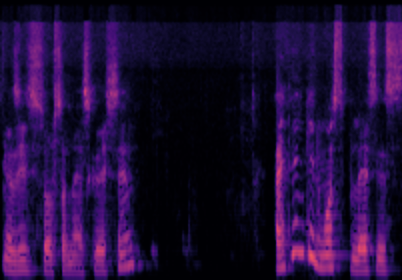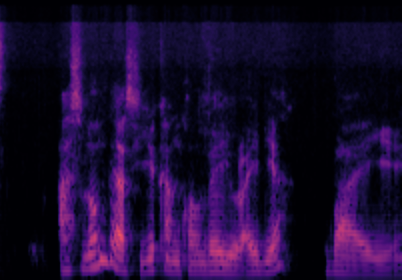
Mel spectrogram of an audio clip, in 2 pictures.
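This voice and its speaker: Lively intonation colors a voice with a dark, mellow tone. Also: man. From Ethiopia. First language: not English (English is his third language). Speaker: PhD student, veterinarian. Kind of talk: interview. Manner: halting, many fillers.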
